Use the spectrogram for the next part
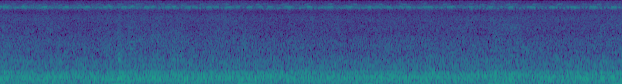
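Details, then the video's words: Many honey bees among plants buzz together in a steady, low droning hum that never pauses. "Honey Bee - Relaxing Sounds of Bees"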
